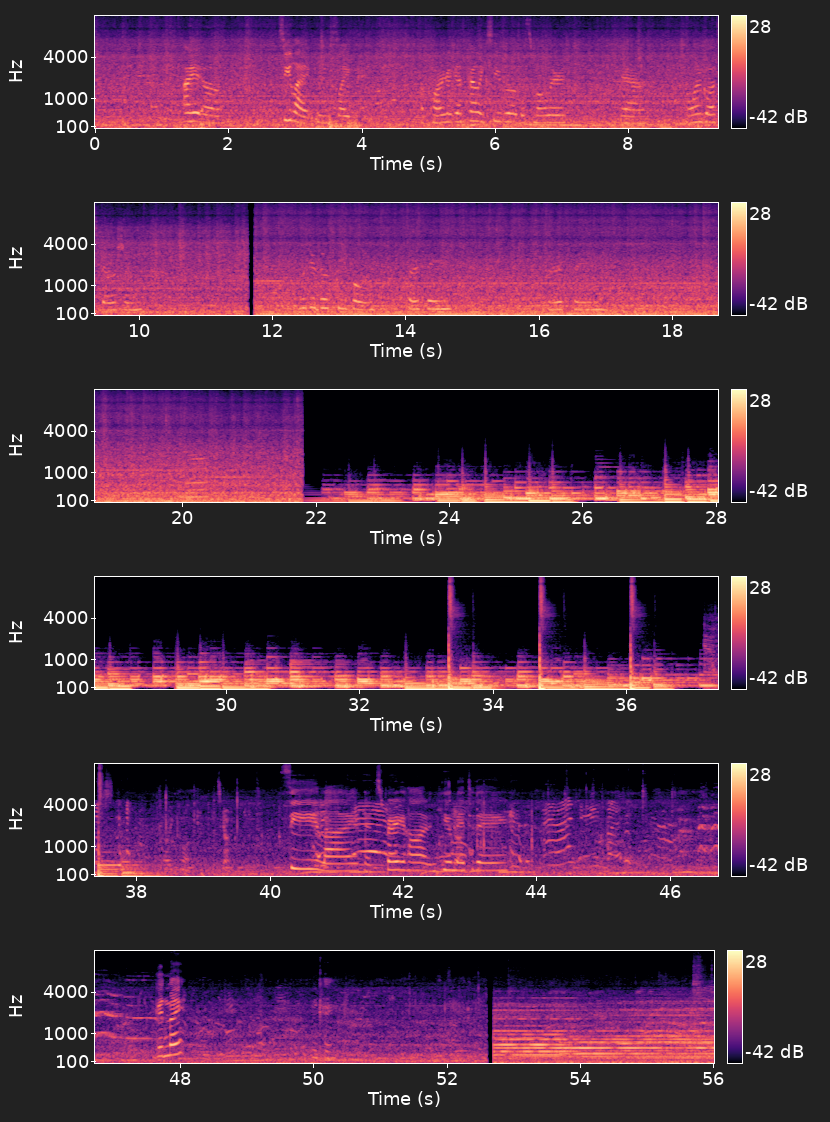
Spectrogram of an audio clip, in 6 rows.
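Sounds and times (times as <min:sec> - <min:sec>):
wind on microphone: 0:03.3 - 0:04.1
electronic music with a beat: 0:32.7 - 0:38.1
rooster crowing: 0:46.0 - 0:48.0.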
